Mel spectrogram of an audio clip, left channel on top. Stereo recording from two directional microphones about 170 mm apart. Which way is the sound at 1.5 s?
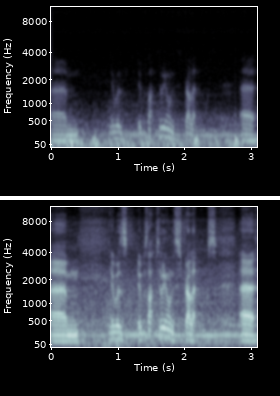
25° right (ahead or behind).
